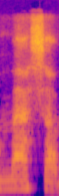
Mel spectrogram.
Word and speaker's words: Massa: difficulty pronouncing it and they just say the first two syllable which is masa with some corruption in there so old master died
